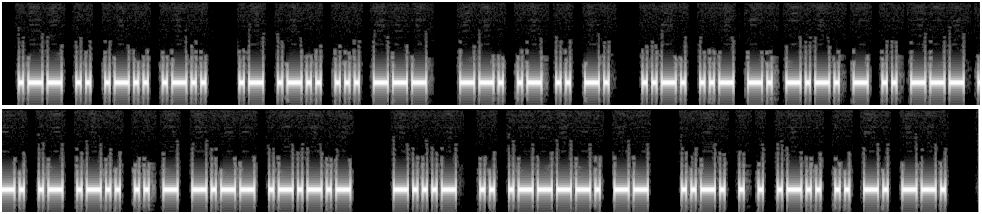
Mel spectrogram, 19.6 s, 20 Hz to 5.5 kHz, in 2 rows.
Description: Morse code, heard as a keyed tone, about 25 wpm, 600 Hz. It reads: WILL ALSO GAIN FUNCTIONALITY. <BT> I'M FEELING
